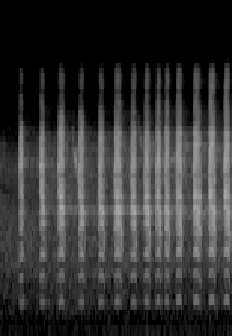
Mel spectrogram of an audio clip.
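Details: Male guineafowl uttering about thirteen loud, hoarse, buzzy notes in three seconds, each a short grating squawk in a fairly even, slightly uneven rhythm.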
